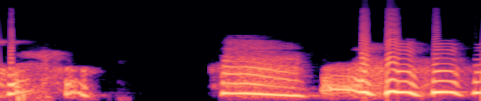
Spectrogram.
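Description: A woman wailing and sobbing in short, falling cries. They stop for about half a second, then come back as one long falling wail and a run of broken sobs.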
